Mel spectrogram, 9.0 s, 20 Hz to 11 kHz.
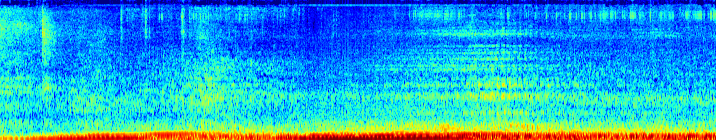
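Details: Turbocharged Vauxhall Astra GSi on a 2-degree morning, after fitting correct spark plugs gapped to 0.7 (previous plugs misfired on boost): deep smooth drone rising evenly as revs climb, no stutter or popping on boost; clean acceleration.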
